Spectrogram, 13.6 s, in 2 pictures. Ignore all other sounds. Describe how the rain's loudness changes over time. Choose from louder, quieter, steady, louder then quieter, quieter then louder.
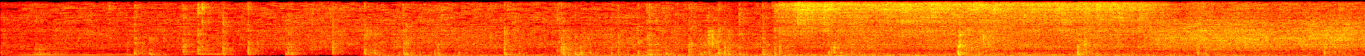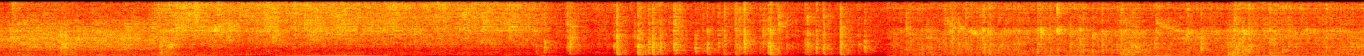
steady.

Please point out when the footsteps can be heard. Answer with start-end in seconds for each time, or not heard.
1.8-8.8, 12.2-13.6.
